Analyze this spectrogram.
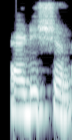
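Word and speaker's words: edition: Next देखिए EDI, इसको पढ़ते हैं एडी, एडी। और TION को शन पढ़ना है, एडिशन।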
